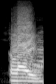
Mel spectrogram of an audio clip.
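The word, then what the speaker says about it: climb: क्लाइम। क्या होता है? क्लाइम। क्लाइम। क्लाइम में चढ़ना है। सी एल आई E silent हो जाता है।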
